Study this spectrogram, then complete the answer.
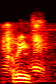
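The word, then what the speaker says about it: QRIS: Ini ee hanya meluruskan saja ya ee karis untuk ee pengucapan itu harusnya Kris bukan curis lagi ya.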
